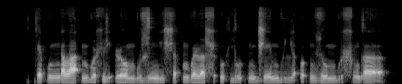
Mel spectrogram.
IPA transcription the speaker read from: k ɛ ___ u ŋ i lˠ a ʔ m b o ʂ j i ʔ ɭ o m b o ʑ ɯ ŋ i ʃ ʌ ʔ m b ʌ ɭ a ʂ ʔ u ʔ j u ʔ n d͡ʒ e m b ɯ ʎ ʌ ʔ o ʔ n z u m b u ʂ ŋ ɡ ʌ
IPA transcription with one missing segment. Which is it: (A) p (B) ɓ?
A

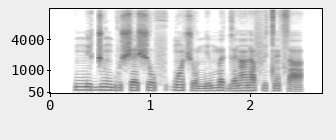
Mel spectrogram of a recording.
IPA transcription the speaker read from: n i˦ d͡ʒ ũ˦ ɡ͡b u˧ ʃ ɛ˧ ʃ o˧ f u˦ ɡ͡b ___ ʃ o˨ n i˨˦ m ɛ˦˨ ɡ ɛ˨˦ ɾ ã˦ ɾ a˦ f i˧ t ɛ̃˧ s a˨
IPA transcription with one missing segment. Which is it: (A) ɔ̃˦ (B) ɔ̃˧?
B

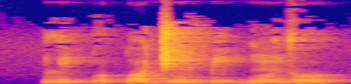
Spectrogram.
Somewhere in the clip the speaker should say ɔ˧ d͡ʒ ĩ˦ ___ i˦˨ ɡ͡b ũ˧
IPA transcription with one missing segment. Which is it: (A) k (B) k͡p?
B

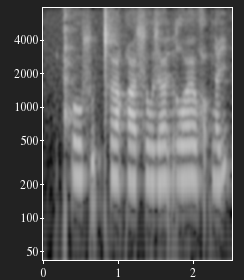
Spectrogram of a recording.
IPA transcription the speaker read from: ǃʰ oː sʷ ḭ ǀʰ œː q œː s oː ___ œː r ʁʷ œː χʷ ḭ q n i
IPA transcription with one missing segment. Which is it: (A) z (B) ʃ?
A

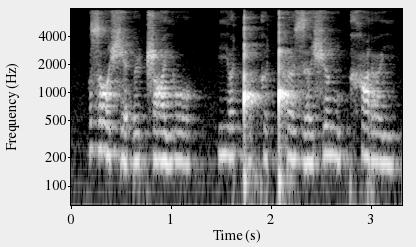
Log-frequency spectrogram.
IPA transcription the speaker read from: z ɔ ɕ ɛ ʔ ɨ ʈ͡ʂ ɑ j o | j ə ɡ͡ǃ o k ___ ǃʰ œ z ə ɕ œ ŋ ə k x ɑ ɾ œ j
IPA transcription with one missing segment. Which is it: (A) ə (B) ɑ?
A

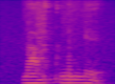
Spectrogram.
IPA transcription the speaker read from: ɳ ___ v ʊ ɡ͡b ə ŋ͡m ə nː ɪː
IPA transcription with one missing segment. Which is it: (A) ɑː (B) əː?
A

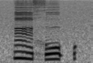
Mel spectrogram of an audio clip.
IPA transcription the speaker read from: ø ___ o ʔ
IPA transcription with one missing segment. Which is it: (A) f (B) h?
B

